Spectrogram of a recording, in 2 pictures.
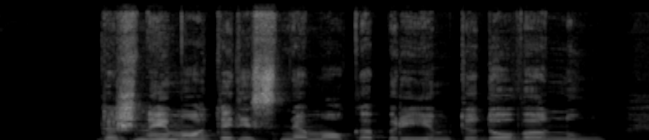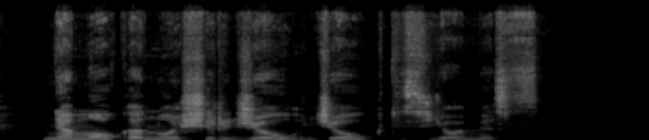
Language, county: Lithuanian, Vilnius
